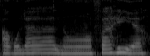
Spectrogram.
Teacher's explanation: I am not creating the n sound of noon here, rather I am creating the nasal sound of it, because the letter of ikhfa is present, which is followed by tanween here, and by doing this I am followed the rule of concealment or ikhfa. · So in this rule, I have to conceal the sound of noon sakin or tanween, and we don't have to produce the n sound of noon. Rather, we have to make the nasal sound here.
